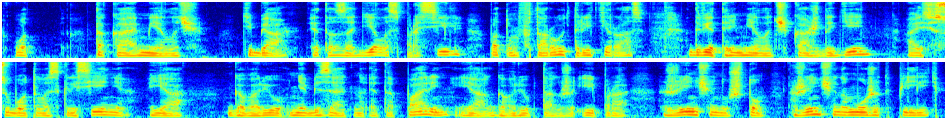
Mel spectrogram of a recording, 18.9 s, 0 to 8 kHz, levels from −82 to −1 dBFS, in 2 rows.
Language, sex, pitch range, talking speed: Russian, male, 90-105 Hz, 110 wpm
